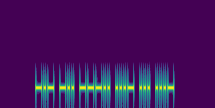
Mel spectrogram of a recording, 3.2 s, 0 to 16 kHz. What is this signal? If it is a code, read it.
Morse code, heard as a keyed tone, about 39 wpm, 700 Hz. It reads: KD8VSV
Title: USA Call Signs Repeated 3x 40wpm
